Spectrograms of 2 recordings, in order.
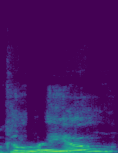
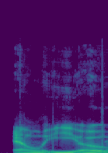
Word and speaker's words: Hikuleo: Hikuleo. No. Who the fuck is that? He's part of the Bullet Club. Marie Shadows will have a word with you. Ukuleo?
